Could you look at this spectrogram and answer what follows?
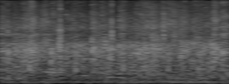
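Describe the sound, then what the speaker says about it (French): Audience at a charity gala applauding, dense continuous clapping from many hands filling the short moment. "Est-ce qu'on peut applaudir bien fort?"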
